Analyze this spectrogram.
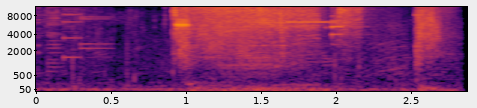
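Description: A sliding door whooshes open.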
